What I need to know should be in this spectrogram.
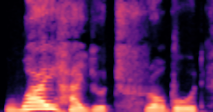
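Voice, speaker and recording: Woman playing a gentle, wise old forest woman. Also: mid-range voice, expressive, slow pace. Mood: gentle concern.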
